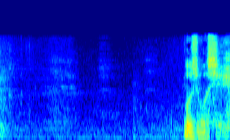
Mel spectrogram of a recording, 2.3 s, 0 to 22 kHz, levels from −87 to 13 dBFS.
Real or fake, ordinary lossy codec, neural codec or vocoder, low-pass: real; none; none; none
